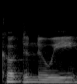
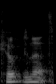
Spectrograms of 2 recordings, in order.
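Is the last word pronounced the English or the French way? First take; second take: French; English. First: The last word has a French vowel, like nwee. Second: The last word sounds like English nuts. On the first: The speaker calls it right. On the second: The speaker calls it wrong.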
